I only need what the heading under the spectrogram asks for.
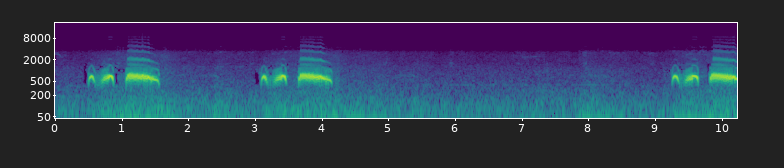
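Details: Lure call of a spotted dove for trapping, three repeated phrases of two short notes and one sustained mellow coo, spaced about three seconds and then five seconds apart.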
